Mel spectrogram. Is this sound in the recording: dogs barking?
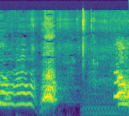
yes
